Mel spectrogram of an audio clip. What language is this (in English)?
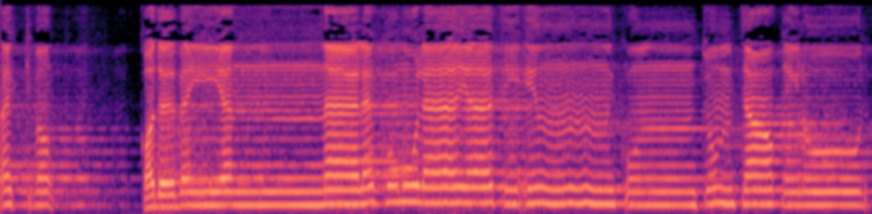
Arabic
